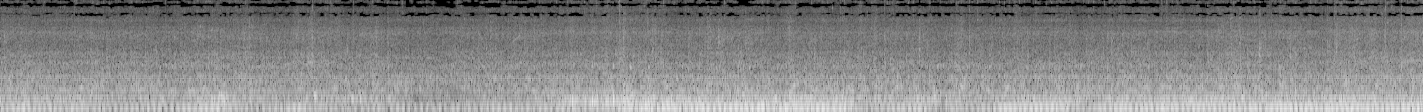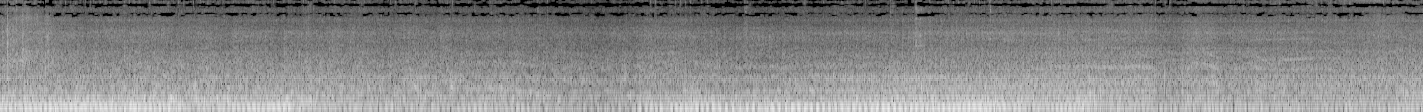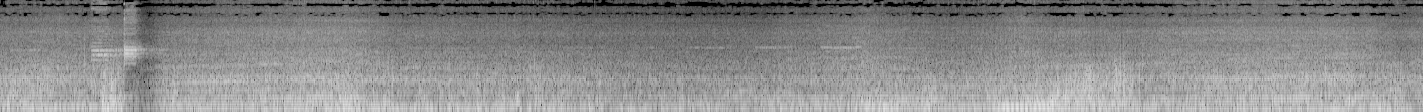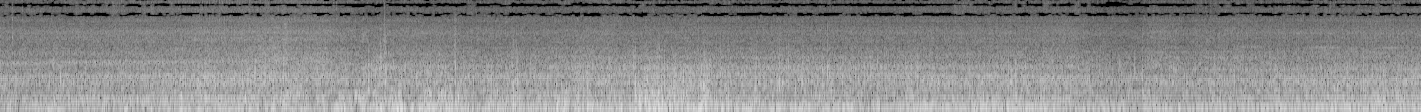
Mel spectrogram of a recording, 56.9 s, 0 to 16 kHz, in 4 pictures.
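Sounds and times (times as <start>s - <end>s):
motorcycle engine revving: 20.4s - 34.7s, 36.3s - 56.9s.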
